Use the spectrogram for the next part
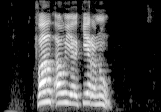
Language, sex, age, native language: Icelandic, female, 50-59, Icelandic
